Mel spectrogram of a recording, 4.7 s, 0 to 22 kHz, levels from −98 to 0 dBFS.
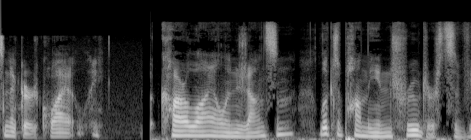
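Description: Input switched to a poorer device, 0.0 to 1.5 s: speech stops above 7.6 kHz, likely a narrower-band microphone, with an 80 ms gap at the switch.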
